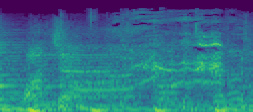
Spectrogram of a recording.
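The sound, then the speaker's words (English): A horse neighs loudly in a movie scene, a long wavering whinny with rising and falling pitch that fills the whole two seconds over a low rumbling background. “Okay, cut to the horse.”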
